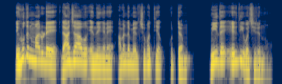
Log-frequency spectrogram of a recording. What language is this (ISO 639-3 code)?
mal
